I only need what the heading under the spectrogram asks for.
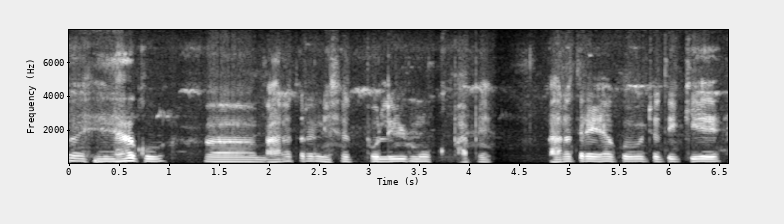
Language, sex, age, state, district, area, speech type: Odia, male, 18-30, Odisha, Puri, urban, spontaneous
